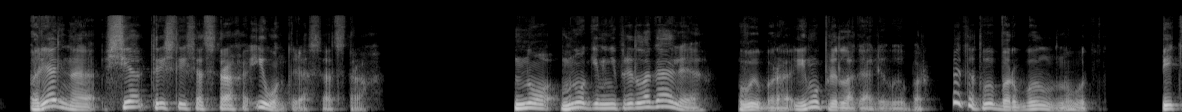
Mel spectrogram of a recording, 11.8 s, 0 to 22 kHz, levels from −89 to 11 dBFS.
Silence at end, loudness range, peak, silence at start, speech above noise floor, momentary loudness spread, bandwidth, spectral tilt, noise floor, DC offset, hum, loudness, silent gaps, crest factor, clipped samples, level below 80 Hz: 0 s; 5 LU; -4 dBFS; 0.3 s; over 69 dB; 14 LU; 12.5 kHz; -8 dB/octave; under -90 dBFS; under 0.1%; none; -22 LUFS; 4.38-4.42 s; 18 dB; under 0.1%; -50 dBFS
